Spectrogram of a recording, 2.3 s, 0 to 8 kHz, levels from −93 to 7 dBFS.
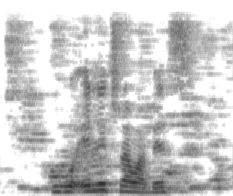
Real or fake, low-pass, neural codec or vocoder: real; 7.2 kHz; none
